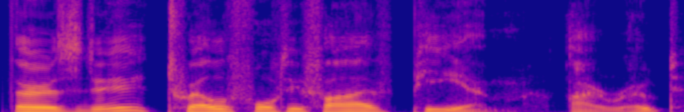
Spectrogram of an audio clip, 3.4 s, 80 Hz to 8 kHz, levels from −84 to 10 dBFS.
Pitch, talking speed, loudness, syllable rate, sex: 130 Hz, 140 wpm, -18 LUFS, 4.2 syllables/s, male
